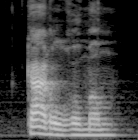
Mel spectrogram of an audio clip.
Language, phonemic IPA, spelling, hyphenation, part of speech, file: Dutch, /ˈkaː.rəl.roːˌmɑn/, Karelroman, Ka‧rel‧ro‧man, noun, Nl-Karelroman.ogg
- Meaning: Carolingian romance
